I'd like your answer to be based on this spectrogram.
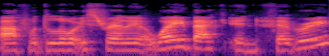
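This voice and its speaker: A woman speaks with a New Zealand accent. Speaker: youtuber / university student. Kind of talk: casual vlog storytelling. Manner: casual, filler-heavy.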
